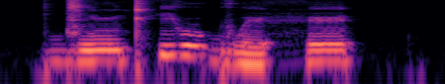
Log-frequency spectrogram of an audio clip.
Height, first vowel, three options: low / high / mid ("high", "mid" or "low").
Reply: high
